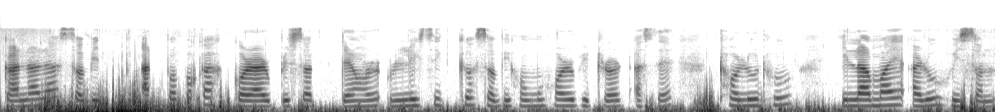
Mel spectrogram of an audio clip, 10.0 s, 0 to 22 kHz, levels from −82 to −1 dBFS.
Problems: background sounds at intervals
